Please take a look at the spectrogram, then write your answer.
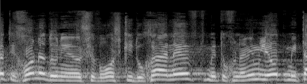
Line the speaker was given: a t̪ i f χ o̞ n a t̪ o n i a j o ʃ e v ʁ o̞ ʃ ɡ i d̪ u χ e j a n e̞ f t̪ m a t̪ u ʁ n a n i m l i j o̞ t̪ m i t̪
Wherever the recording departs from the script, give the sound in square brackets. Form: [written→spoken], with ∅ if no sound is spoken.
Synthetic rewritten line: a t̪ i [f→∅] χ o̞ n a [t̪→d̪] o n i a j o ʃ e v ʁ o̞ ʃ [ɡ→k] i d̪ u χ e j a n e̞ f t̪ m [a→e] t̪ u [ʁ→χ] n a n i m l i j o̞ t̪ m i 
